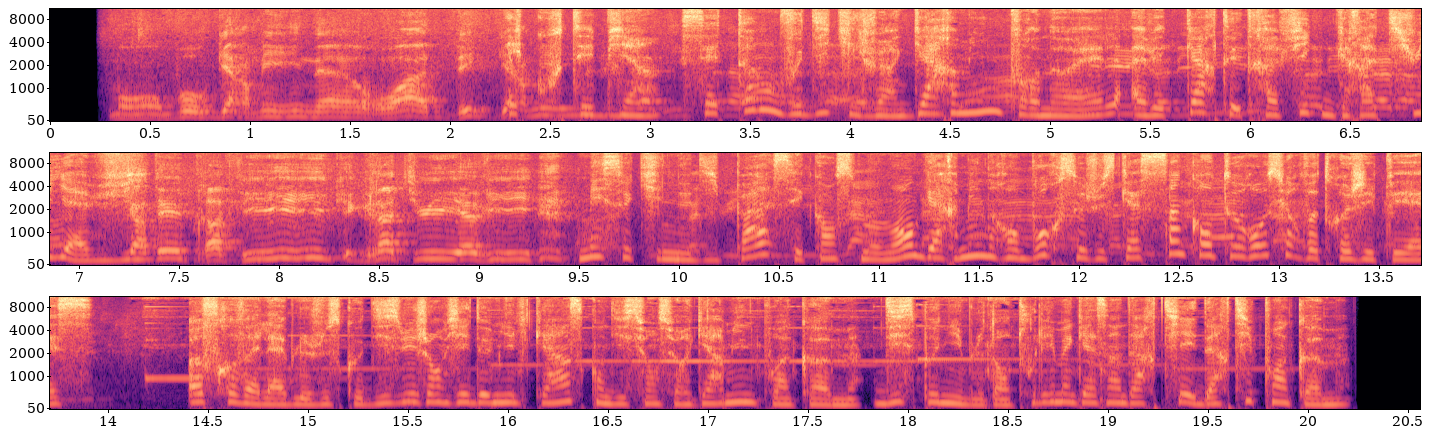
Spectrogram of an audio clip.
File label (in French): Radio Noel Spot; GARMIN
